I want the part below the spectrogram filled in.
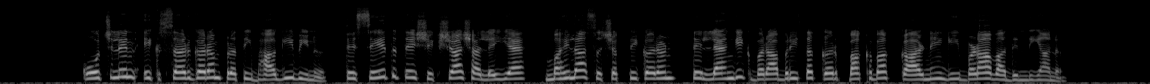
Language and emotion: Dogri, neutral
